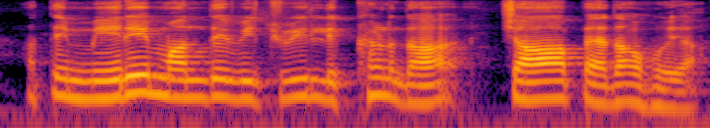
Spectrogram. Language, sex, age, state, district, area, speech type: Punjabi, male, 45-60, Punjab, Ludhiana, urban, spontaneous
